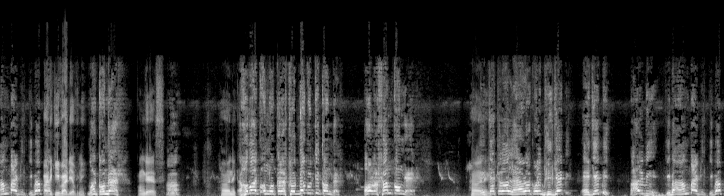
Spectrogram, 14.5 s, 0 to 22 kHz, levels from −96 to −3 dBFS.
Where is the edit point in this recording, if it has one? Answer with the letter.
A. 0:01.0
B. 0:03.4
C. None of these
A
